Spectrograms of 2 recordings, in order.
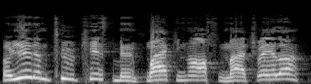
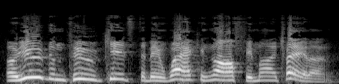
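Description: First: Higher and louder cranky trailer-park accuser; Mister Anderson again. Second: Higher, louder cranky trailer owner accusing; Mister Anderson impression. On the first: Retold or imitated. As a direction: shout it like you caught them red-handed. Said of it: "Mister Anderson or something". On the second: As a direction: bark it at two kids caught in your trailer. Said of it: "You sounded like that character in".

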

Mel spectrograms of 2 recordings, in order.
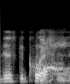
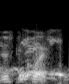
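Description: First: Said in the usual way. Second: Jumps way up into a squeaky high voice; playful squeak. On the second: Pretend. Host repeating the question to his guest, in a playful high squeak. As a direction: squeal the phrase in a tiny high voice.

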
